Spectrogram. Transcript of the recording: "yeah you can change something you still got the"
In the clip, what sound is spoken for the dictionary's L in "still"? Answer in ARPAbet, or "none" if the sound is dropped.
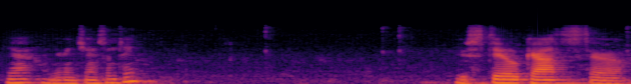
L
